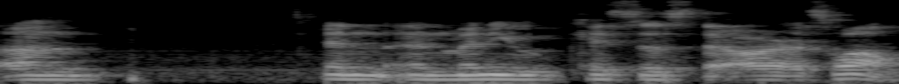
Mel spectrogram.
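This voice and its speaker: Amid noticeable background noise and audible room echo, a man with a medium pitch speaks at a very slow pace. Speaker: sales coach. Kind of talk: tutorial. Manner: hesitant, with filler words.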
